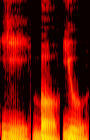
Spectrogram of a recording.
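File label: "yiboyu", concatenated syllables; Affixing experiment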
